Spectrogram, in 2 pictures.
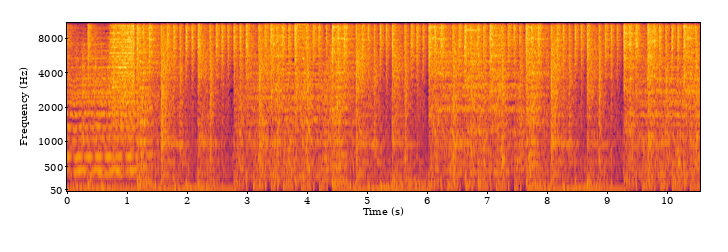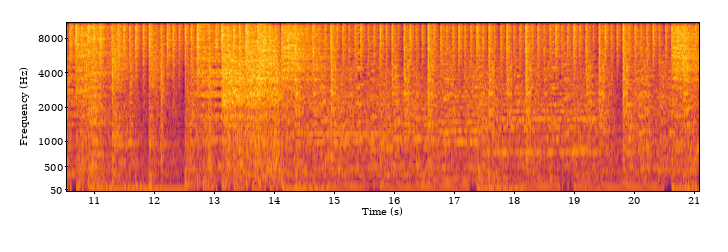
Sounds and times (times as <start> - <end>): Music: 0.0 - 21.0.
